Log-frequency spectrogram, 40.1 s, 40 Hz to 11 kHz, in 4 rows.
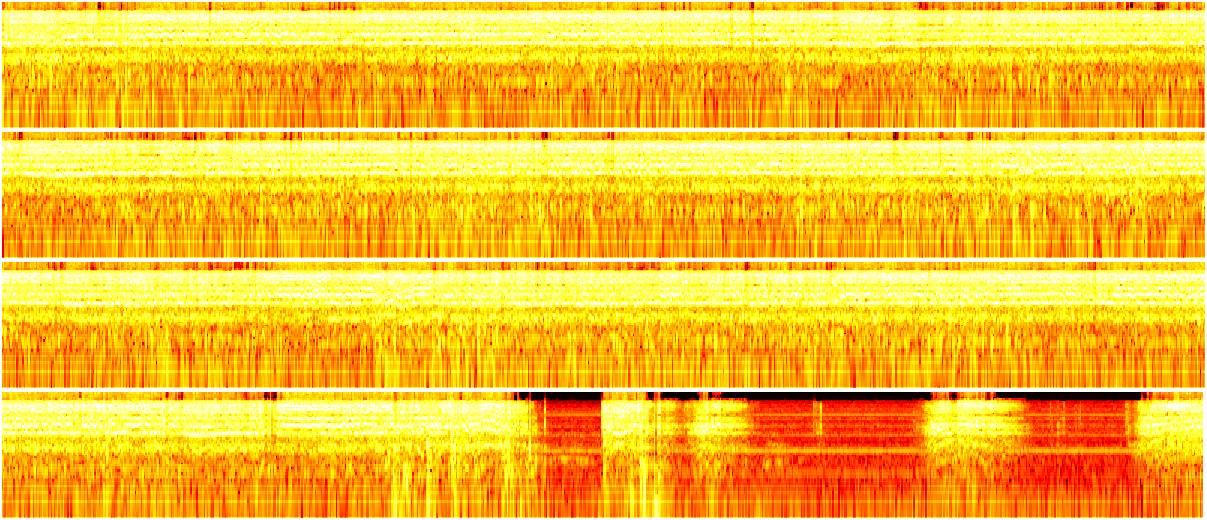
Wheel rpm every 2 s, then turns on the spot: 220, 220, 230, 230, 230, 230, 230, 230, 230, 230, 230, 220, 220, 230, 230, 220, 220, 110, 20, 50.
none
